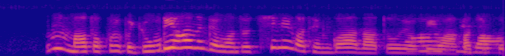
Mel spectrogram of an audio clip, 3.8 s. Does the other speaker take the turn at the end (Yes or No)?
Yes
